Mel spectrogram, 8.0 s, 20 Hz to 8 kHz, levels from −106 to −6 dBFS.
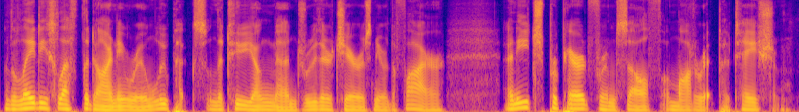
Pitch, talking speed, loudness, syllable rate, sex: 95 Hz, 205 wpm, -19 LUFS, 5.2 syllables/s, male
